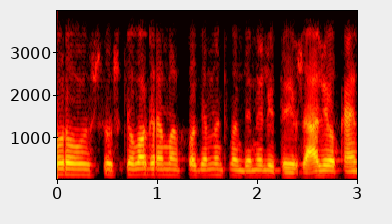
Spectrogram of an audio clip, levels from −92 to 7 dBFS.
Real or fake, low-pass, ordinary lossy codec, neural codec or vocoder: fake; 3.6 kHz; Opus, 24 kbps; codec, 16 kHz, 8 kbps, FreqCodec, larger model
